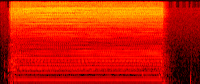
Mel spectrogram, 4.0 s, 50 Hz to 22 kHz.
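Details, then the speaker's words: BWT Bestaqua HQ (BA 22/24/26) reverse osmosis unit, integral pump starting from pause during setup: steady even hum and low buzz for about three seconds, then clean cut-off; normal pump operation. "To have the unit start working from pause, press the pause button and you'll hear the unit start to work."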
